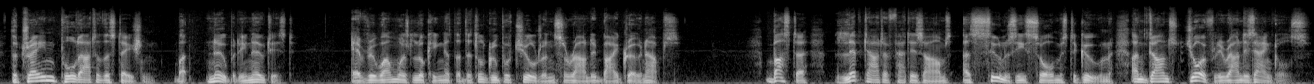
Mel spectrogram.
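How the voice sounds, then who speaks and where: A man's voice: deep voice, no echo, heavily acted. A man narrating a dramatised children's storybook. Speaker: audiobook narrator.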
